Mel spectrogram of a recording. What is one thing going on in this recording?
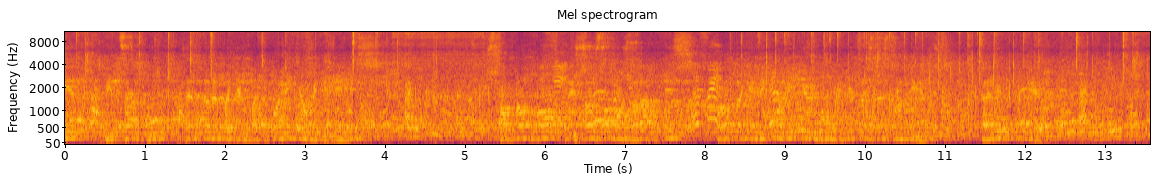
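A crowd of spectators chatters outdoors.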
